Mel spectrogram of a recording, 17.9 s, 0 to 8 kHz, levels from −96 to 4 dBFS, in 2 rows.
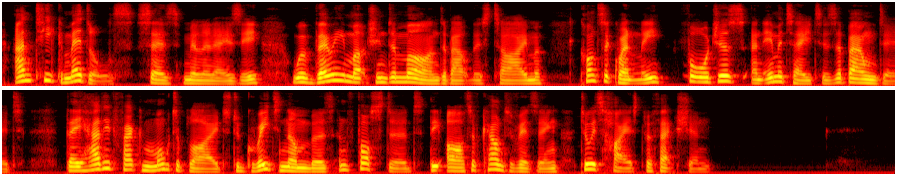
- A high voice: No, low, 130 Hz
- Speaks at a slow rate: Yes, slow, 120 wpm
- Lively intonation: Yes, wide, 6.9 semitones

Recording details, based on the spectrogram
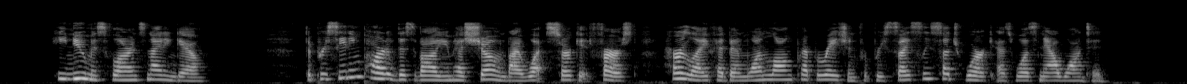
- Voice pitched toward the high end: Yes, high, 210 Hz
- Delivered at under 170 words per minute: Yes, average, 160 wpm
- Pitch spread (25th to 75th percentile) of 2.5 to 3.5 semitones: Yes, average, 3.2 semitones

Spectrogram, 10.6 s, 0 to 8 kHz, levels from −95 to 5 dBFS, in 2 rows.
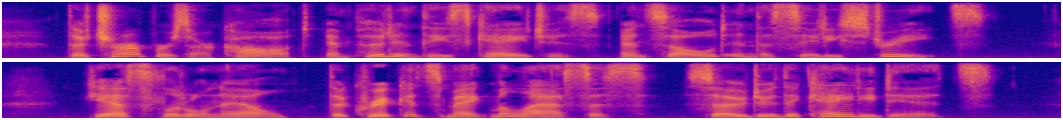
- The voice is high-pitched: No, medium, 180 Hz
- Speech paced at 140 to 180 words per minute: Yes, average, 145 wpm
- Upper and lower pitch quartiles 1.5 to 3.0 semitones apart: No, average, 5.0 semitones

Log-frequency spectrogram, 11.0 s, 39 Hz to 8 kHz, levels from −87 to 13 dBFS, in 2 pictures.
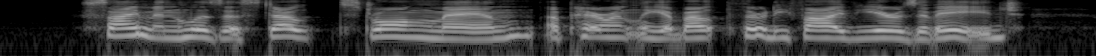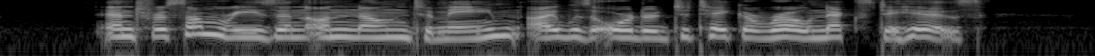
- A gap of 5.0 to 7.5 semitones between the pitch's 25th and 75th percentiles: No, narrow, 2.4 semitones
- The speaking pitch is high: Yes, high, 235 Hz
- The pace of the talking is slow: No, average, 165 wpm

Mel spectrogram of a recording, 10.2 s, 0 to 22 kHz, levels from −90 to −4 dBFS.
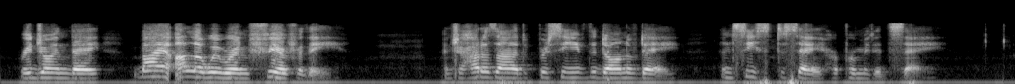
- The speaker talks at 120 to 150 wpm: Yes, slow, 135 wpm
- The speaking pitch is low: No, high, 205 Hz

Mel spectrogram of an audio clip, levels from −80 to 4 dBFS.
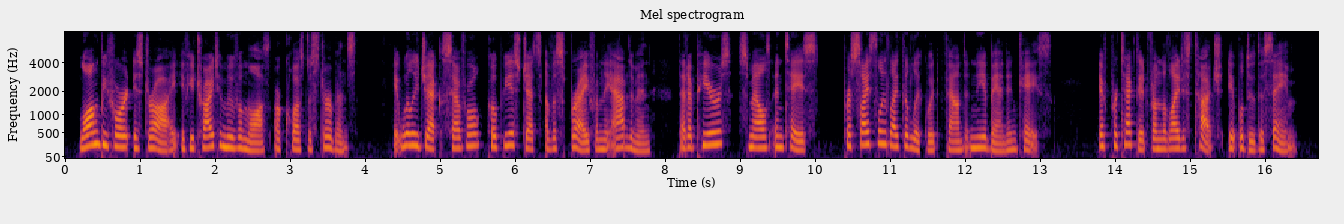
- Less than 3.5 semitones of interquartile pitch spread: No, average, 4.5 semitones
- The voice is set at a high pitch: Yes, high, 195 Hz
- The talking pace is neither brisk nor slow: Yes, average, 185 wpm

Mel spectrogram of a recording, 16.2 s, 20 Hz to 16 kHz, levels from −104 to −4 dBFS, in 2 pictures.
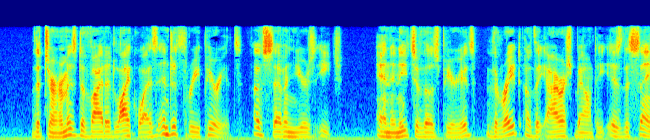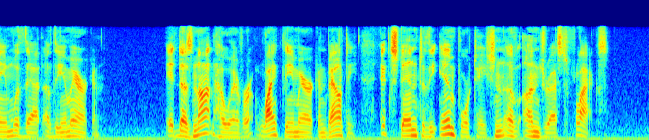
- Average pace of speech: Yes, average, 175 wpm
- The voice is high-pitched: No, low, 120 Hz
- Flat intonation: No, average, 3.1 semitones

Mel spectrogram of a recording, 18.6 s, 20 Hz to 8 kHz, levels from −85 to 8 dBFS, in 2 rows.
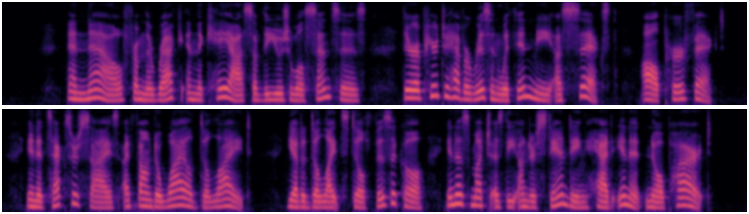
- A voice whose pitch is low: No, medium, 185 Hz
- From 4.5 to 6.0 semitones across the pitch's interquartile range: Yes, average, 4.9 semitones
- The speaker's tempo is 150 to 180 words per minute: No, average, 140 wpm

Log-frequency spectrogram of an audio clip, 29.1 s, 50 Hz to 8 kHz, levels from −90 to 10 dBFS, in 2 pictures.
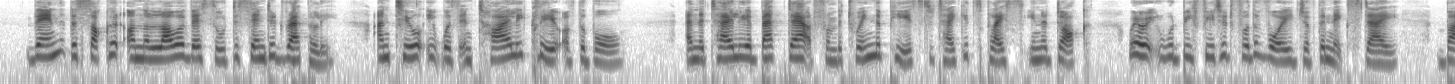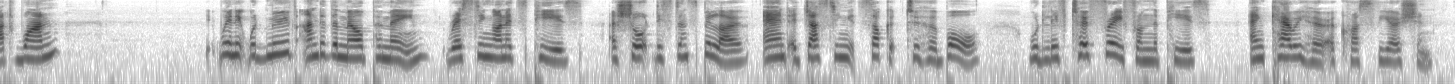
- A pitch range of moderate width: Yes, average, 3.8 semitones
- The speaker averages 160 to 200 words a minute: Yes, average, 170 wpm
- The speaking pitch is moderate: No, high, 235 Hz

